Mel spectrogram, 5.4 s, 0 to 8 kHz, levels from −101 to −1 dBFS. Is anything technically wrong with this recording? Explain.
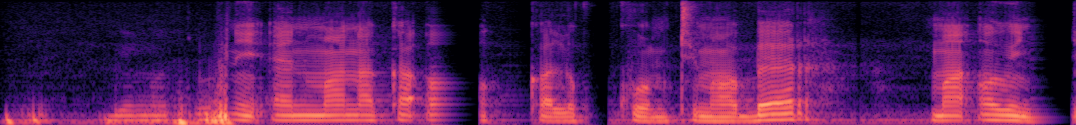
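Yes. The clip has two kinds of network-timing fault on a call path whose G.722 coding leaves nothing above 8 kHz.

Call audio freeze, at 2.16 to 2.42 s just after "tuoni en mana ka", 2.52 to 2.67 s just before "kuom timo", 2.93 to 3.06 s just after "kuom timo", and 5.16 to 5.38 s: packets were likely held up in transit, so the jitter buffer emptied. The receiver extended the last sound as a fading buzz, reaching silence for about 80 ms, none, 50 ms and 50 ms respectively. Speech then resumes where it stopped, with nothing lost, only delayed by 237, 134, 111 and 197 ms.

Short stall from a late packet, at 4.27 to 4.32 s: one packet missed its playout moment and the buffer briefly ran dry. The receiver stretched the preceding sound for about 29 ms until it arrived, giving a slightly held, faintly buzzy moment with nothing missing.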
